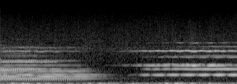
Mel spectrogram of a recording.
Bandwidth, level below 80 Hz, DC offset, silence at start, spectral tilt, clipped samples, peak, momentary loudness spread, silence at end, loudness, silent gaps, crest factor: 15 kHz; -38 dBFS; under 0.1%; 0 s; -5 dB/octave; under 0.1%; -10 dBFS; 14 LU; 0 s; -24 LUFS; none; 14 dB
